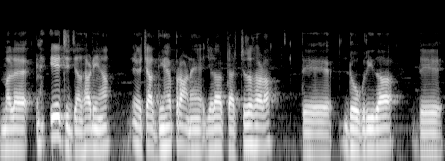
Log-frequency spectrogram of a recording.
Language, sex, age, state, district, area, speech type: Dogri, male, 60+, Jammu and Kashmir, Reasi, rural, spontaneous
